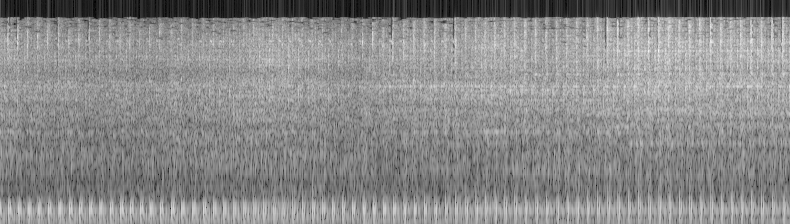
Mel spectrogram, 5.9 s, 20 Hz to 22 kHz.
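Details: Honda 400EX single-cylinder at idle with rapid ticking, about three per second, over the clatter. The owner thinks the valves badly need adjusting; unconfirmed. Engine ticking.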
